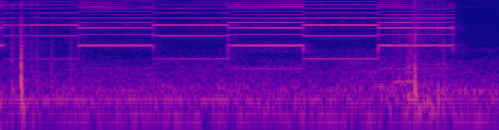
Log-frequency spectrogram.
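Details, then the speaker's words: Implanted pain pump sounding its critical alarm after the reservoir ran empty: loud repeating two-tone electronic beeping alternating every half second, preceded days earlier by a faint long beep; reservoir empty. "I'm sure you guys have heard it by now that's the critical alarm so I just want to give this you know video so people know what to look for what what what it sounds like"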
